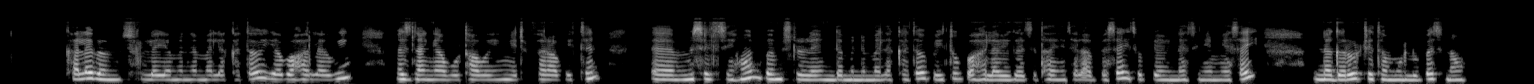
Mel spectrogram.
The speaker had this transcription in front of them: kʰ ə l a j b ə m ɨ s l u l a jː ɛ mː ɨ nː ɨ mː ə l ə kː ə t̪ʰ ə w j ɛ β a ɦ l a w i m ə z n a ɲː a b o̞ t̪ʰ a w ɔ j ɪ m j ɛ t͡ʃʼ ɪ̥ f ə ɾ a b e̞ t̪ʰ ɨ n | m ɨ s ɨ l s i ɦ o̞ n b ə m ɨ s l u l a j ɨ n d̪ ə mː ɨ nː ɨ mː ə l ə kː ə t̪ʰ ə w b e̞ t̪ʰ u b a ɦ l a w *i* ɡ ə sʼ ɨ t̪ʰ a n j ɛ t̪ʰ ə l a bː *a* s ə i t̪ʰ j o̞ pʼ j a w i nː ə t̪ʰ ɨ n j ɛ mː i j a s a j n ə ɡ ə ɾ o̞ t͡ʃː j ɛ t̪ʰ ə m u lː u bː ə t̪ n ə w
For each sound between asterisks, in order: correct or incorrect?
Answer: correct, incorrect: ə

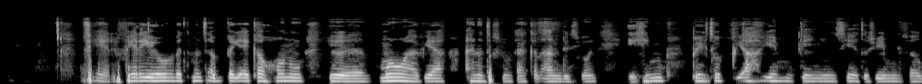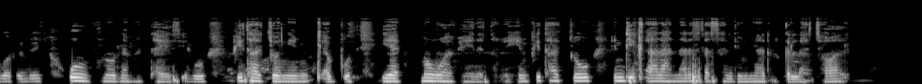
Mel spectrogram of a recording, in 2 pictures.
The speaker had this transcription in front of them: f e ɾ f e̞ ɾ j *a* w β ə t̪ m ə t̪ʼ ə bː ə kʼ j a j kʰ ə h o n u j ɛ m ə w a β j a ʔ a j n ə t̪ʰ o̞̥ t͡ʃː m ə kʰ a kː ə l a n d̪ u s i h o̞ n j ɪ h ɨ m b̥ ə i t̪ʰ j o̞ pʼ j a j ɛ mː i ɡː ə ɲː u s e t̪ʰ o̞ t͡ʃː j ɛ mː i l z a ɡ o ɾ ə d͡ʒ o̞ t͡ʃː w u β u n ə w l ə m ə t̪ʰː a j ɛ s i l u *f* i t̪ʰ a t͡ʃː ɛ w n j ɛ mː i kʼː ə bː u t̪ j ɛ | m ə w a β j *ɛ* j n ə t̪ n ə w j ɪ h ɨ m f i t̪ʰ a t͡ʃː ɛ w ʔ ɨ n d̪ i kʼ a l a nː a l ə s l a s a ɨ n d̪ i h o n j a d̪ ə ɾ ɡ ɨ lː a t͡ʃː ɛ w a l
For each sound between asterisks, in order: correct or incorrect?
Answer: incorrect: ɛ, correct, incorrect: a

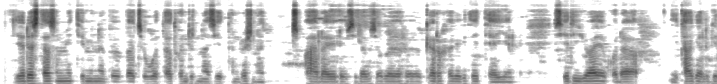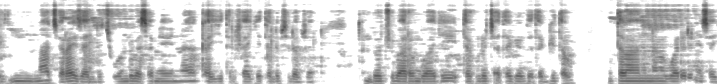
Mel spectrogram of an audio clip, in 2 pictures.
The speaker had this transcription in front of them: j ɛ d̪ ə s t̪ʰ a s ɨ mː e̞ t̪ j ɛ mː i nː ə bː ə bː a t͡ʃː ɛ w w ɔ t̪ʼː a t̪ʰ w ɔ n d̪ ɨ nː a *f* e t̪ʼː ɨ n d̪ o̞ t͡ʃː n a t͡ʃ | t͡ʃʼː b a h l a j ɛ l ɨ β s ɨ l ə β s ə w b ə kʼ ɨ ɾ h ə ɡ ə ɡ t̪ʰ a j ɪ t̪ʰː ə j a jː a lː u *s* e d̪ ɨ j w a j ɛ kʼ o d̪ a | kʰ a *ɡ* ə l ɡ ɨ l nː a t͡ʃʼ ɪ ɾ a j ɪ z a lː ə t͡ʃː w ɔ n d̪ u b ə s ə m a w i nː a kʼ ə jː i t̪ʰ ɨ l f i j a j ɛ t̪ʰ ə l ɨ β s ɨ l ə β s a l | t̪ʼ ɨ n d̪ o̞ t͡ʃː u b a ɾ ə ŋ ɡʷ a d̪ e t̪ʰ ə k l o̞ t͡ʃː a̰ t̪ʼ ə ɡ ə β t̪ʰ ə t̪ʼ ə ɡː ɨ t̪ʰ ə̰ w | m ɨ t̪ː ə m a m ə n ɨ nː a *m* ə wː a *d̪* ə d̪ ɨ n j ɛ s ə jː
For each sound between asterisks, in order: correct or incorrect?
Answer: incorrect: s, correct, correct, correct, correct

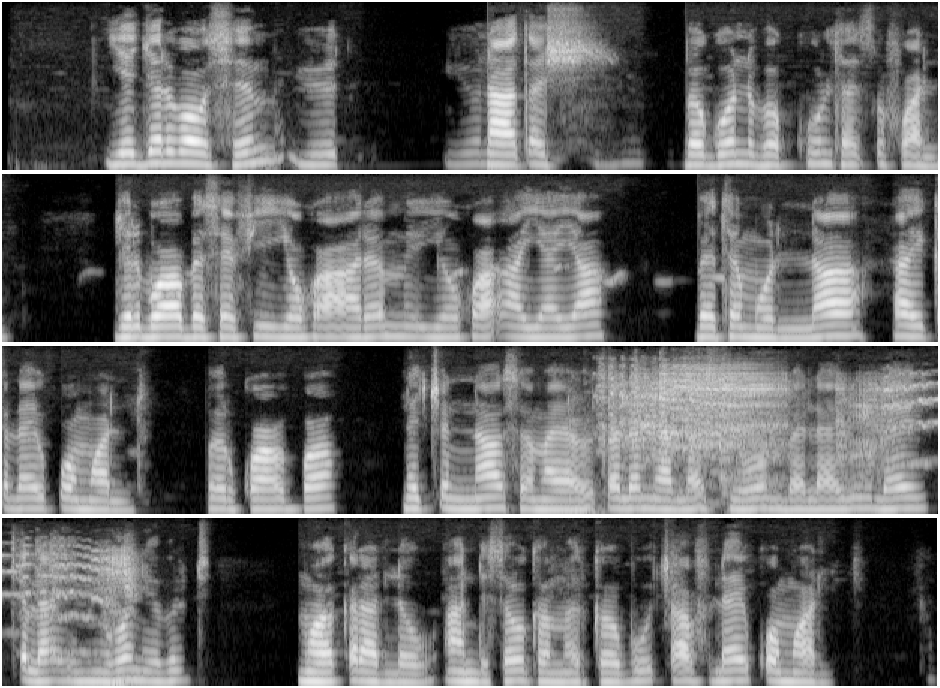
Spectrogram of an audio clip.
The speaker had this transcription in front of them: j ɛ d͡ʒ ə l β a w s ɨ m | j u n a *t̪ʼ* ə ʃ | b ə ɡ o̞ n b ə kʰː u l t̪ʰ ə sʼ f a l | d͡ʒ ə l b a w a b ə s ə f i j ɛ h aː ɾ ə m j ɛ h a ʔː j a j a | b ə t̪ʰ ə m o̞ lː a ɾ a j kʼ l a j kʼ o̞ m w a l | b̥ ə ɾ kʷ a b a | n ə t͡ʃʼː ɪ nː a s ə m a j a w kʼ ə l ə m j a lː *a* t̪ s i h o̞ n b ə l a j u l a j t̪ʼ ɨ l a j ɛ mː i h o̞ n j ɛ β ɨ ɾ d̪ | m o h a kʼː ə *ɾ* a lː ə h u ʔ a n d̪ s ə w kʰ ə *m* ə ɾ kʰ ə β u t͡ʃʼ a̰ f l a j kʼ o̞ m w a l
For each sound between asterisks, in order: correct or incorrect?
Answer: correct, correct, correct, correct

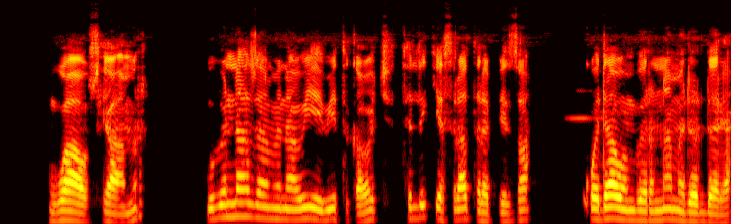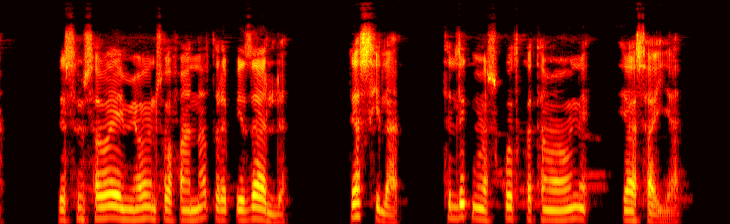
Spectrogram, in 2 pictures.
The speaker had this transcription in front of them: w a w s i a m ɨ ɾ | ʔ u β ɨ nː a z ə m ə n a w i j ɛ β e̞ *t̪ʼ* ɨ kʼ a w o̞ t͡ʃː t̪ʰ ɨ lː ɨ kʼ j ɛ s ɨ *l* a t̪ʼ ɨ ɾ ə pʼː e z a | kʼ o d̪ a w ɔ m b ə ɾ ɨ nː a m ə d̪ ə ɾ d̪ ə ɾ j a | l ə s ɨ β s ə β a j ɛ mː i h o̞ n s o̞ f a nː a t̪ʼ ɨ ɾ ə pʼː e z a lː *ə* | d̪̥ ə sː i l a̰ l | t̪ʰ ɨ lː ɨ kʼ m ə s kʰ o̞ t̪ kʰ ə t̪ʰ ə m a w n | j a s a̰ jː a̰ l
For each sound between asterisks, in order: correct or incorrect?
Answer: incorrect: t̪, incorrect: ɾ, correct

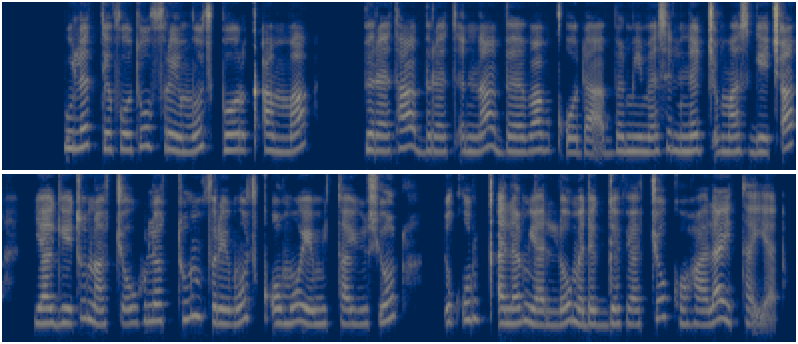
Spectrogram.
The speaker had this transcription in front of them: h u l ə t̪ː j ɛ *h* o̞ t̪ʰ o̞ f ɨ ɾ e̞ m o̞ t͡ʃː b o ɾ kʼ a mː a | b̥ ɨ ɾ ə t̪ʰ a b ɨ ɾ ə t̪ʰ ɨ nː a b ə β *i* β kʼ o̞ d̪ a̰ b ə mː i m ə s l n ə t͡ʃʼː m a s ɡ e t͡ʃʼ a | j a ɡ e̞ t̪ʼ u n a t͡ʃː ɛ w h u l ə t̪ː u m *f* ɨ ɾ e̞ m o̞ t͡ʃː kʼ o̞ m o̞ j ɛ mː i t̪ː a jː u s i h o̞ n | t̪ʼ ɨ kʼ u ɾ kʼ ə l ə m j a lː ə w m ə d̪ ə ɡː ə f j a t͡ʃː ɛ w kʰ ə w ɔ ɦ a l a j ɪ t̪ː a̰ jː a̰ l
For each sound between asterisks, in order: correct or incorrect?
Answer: incorrect: f, incorrect: a, correct

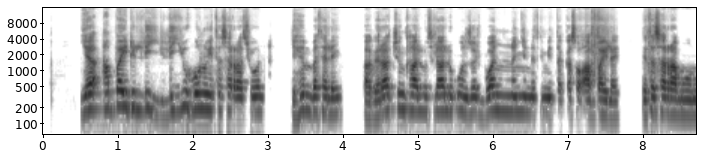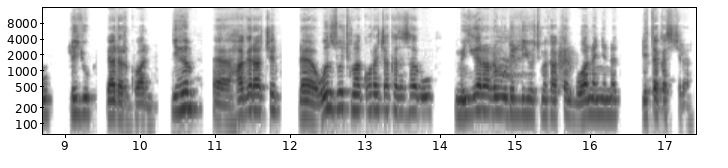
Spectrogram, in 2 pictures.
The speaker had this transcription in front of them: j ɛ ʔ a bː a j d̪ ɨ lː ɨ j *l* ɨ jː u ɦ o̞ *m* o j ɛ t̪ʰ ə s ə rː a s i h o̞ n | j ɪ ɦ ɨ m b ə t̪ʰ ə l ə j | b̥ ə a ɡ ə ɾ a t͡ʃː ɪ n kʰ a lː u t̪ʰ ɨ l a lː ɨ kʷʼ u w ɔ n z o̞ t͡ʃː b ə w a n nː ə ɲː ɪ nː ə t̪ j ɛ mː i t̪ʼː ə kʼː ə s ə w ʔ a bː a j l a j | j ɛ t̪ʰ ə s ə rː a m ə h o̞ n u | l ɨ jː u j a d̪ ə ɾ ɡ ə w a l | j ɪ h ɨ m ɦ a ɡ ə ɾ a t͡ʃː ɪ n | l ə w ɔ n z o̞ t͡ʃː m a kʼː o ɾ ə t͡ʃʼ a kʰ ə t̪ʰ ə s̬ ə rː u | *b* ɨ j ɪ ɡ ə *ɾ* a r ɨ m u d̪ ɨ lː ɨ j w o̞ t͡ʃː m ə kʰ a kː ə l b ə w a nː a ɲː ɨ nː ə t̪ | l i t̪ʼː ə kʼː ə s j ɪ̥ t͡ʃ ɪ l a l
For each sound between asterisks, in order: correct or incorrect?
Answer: correct, incorrect: n, incorrect: m, correct

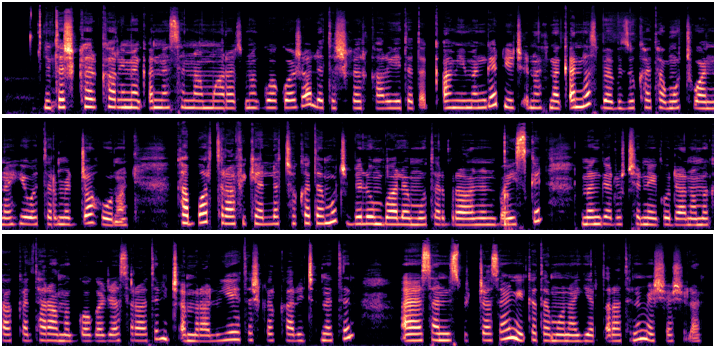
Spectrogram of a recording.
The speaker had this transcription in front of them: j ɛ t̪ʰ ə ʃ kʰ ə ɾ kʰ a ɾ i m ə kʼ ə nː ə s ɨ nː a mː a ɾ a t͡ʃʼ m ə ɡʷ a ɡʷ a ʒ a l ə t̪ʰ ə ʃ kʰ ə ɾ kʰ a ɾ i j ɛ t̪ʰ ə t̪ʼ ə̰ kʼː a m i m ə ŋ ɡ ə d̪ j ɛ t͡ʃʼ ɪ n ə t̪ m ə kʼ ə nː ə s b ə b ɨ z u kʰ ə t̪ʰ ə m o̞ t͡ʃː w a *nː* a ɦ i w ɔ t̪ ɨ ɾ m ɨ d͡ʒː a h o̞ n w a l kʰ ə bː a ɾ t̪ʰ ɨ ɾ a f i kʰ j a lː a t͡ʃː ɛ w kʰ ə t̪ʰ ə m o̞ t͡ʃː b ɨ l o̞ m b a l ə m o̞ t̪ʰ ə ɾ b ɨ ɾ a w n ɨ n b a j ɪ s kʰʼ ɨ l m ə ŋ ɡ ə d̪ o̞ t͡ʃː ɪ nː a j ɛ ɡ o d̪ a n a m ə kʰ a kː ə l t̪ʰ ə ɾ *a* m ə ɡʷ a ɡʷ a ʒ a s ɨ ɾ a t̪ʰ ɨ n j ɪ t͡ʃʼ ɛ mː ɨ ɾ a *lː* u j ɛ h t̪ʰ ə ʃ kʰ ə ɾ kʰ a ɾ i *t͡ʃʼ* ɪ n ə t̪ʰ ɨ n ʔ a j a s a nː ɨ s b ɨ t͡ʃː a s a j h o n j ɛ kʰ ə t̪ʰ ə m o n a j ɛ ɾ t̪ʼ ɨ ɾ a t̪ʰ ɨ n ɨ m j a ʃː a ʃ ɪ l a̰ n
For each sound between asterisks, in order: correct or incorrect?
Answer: correct, correct, correct, correct

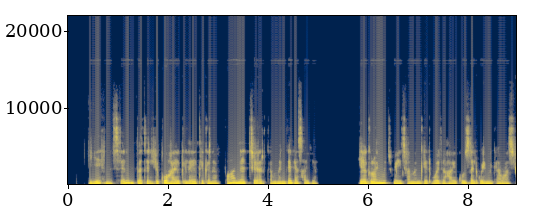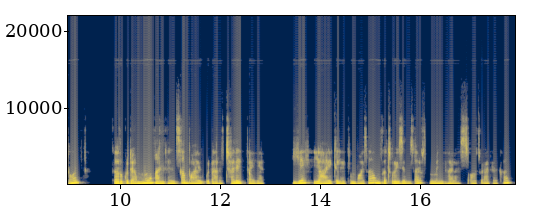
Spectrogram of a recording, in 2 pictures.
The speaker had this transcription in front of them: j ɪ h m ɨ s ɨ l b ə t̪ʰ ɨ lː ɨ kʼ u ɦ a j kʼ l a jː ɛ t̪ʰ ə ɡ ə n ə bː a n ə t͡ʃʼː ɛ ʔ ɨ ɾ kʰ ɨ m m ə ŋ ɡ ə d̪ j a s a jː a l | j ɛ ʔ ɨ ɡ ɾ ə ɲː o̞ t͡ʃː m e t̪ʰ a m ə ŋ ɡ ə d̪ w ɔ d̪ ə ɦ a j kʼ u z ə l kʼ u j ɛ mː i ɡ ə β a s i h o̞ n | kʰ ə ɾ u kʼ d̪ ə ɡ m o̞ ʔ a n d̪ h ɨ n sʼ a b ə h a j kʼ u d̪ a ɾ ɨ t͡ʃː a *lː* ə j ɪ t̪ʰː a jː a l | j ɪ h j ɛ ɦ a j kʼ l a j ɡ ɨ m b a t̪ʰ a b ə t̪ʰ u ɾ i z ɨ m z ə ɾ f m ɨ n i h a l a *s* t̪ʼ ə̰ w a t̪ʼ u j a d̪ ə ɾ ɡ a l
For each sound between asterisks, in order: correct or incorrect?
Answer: incorrect: l, correct

